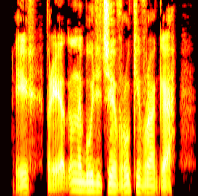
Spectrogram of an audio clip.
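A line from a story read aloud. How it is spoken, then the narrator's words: Muttering. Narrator (Russian): пробормотал Дануарти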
